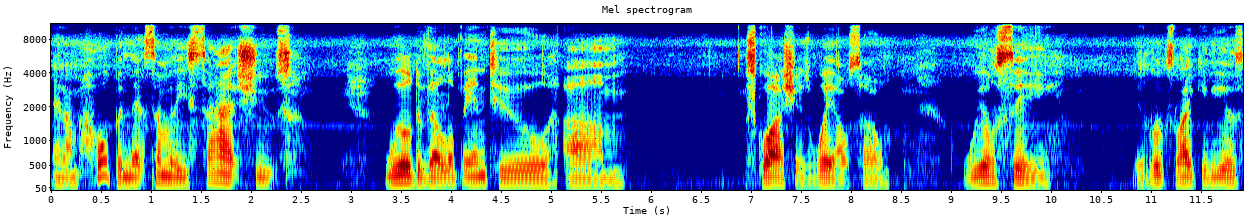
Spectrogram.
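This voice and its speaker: The pace is very slow, with long, frequent pauses. The sound is dry with no echo. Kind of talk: casual garden tour vlog. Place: garden. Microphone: phone near.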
